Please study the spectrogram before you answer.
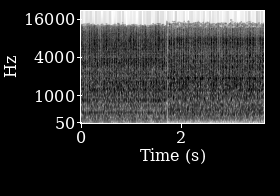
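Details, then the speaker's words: Buick Verano, believed 2.4 L Ecotec non-turbo, drained of oil and running with no belt, temperature rising and steam on the upper hoses: harsh, relentless clattering metallic knock over a rough idle; from oil starvation. Oil starvation knocking. "this thing sounds very very unhappy but it's still running starting to come up the temp"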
